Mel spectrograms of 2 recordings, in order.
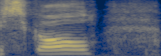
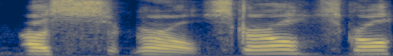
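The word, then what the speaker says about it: Scurll: Marty Skull. Marty Skrull. You dumb shit. Skrull. I cannot pronounce his name but well for the life of me.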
